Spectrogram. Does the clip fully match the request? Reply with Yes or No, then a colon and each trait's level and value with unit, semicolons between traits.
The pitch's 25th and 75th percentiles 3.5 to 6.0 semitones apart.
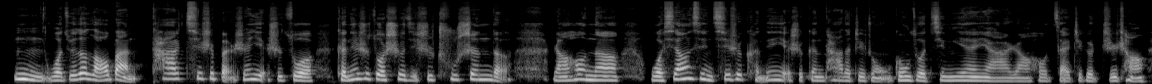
Yes: average, 4.5 semitones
